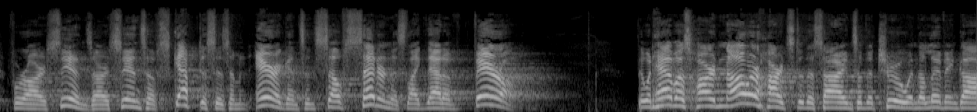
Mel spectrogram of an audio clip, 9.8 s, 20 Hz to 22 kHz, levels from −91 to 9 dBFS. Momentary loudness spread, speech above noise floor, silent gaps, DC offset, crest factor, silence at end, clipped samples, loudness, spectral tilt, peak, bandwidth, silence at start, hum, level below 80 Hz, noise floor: 10 LU; 42 dB; none; under 0.1%; 18 dB; 0 s; under 0.1%; -26 LUFS; -3.5 dB/octave; -8 dBFS; 16 kHz; 0.15 s; none; -72 dBFS; -69 dBFS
